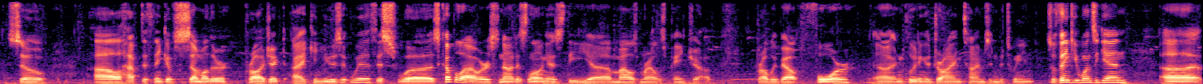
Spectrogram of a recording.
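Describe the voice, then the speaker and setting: A slight hiss or hum accompanies a man's mid-range voice as he hosts a craft and painting video. His talk is a casual, self-deprecating explanation of a hobby project.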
